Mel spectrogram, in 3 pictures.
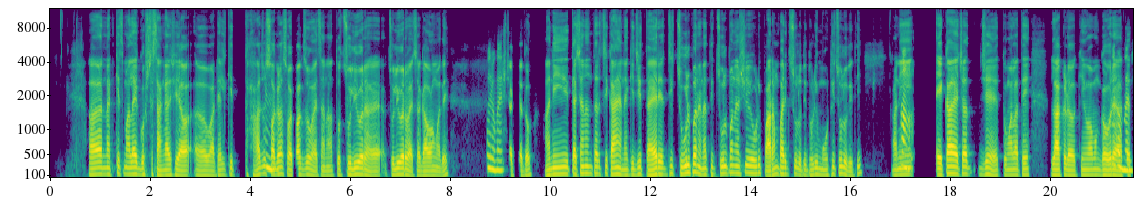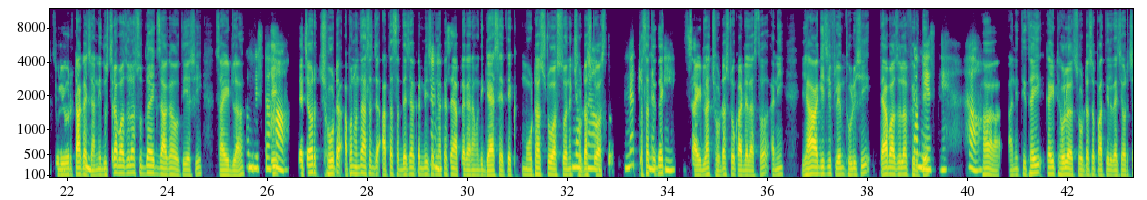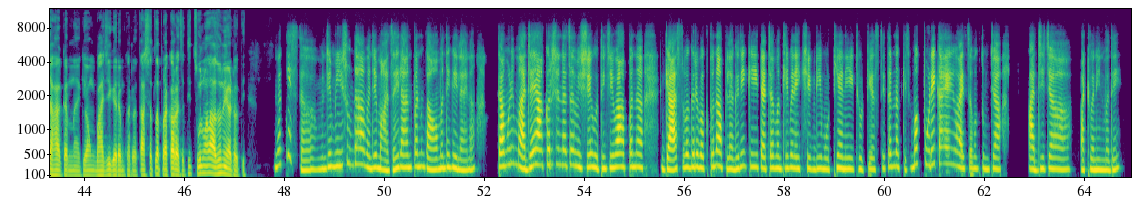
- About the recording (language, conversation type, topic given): Marathi, podcast, तुझ्या आजी-आजोबांच्या स्वयंपाकातली सर्वात स्मरणीय गोष्ट कोणती?
- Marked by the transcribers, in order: tapping; other background noise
